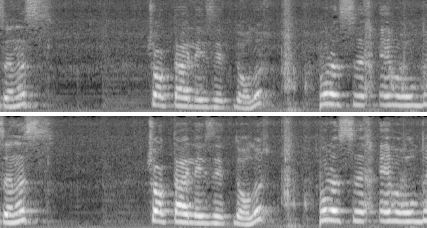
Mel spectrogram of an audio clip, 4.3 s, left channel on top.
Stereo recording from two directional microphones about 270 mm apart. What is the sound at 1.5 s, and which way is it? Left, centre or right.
Speech, right.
